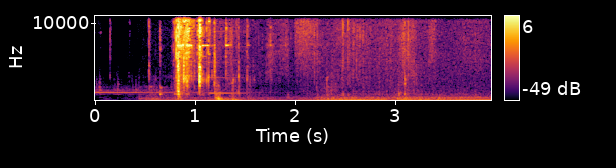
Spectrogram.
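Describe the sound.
Low car engine rumble as a police commander's vehicle heads toward a border crossing on the Evros river; a few jangling clicks come first, then the rumble swells and holds steady.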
